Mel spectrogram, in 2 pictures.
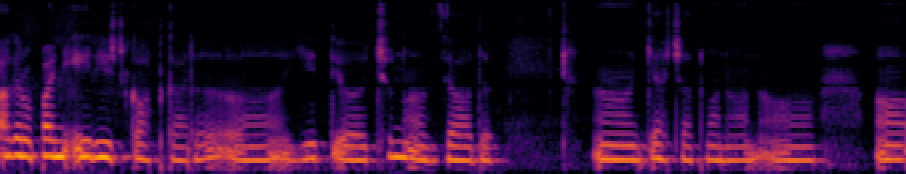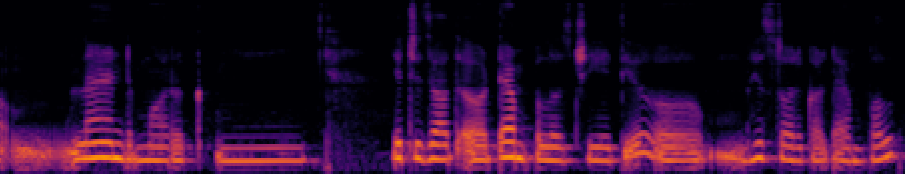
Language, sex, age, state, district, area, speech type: Kashmiri, other, 30-45, Jammu and Kashmir, Budgam, rural, spontaneous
